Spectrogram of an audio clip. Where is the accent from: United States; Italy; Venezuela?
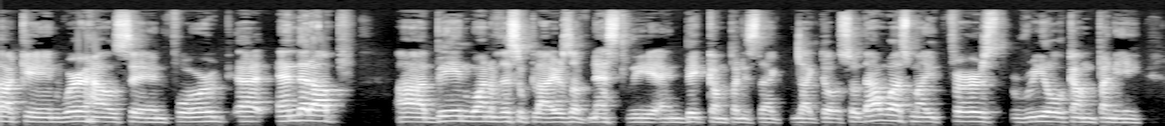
Venezuela; English is a second language; I'm originally from Venezuela, and I'm part of a very conservative family.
